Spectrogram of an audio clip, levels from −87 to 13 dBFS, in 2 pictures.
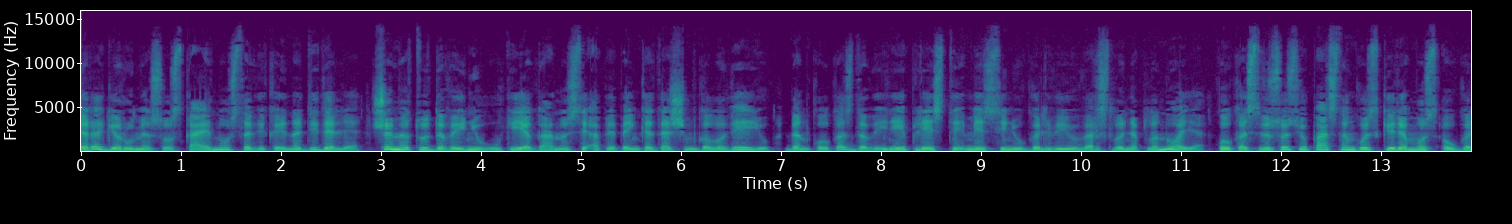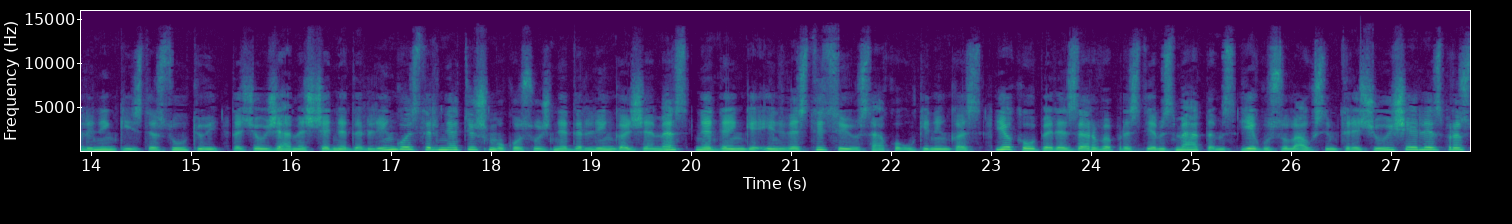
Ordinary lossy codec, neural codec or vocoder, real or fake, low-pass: AAC, 48 kbps; none; real; 14.4 kHz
